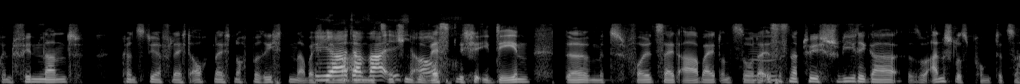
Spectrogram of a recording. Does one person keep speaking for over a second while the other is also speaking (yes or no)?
yes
